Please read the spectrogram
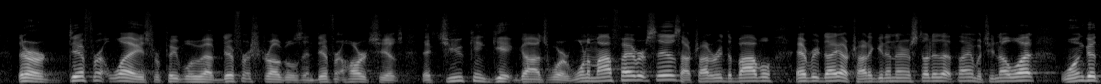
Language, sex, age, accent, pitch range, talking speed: English, male, 40-59, American, 130-170 Hz, 260 wpm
